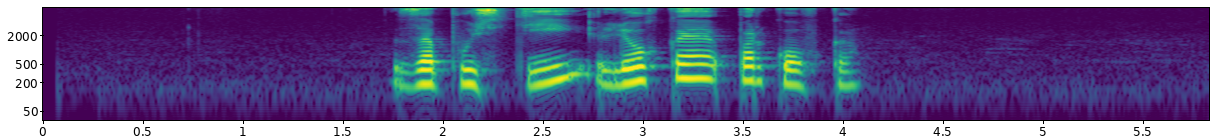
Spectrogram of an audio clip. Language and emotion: Russian, neutral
